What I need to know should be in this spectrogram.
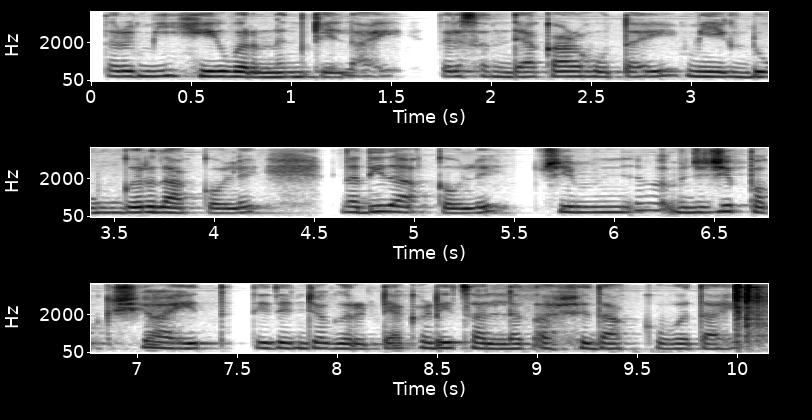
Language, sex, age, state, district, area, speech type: Marathi, female, 18-30, Maharashtra, Kolhapur, rural, spontaneous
